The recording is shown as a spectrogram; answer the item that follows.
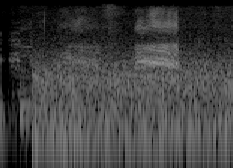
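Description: A single harsh bird call, about half a second long, comes about one and a half seconds in. It sits over a steady background hiss of outdoor ambience.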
